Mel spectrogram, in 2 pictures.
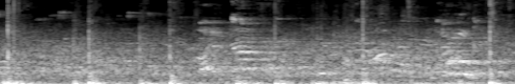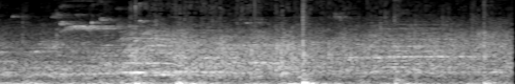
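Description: Several basketballs bouncing irregularly on a hardwood gym floor as players dribble and shoot around, with people talking in the background.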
